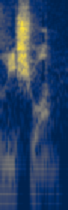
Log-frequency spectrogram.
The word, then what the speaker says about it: Liu Xuan: X's, when we use them in English to define Chinese words, are pronounced like SH. So this is Li Xuan.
